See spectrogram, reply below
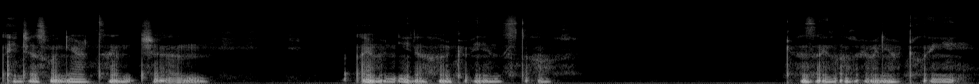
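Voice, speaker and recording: Guy doing asmr boyfriend whispered role-play, needy n sleepy, super breathy husky, soft dark tone, cuddly and tender. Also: medium pitch, level tone, heavily acted. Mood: needy, affectionate. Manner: slow, tender, clingy, soothing. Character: needy, sleepy, affectionate boyfriend cuddling his partner in bed.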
